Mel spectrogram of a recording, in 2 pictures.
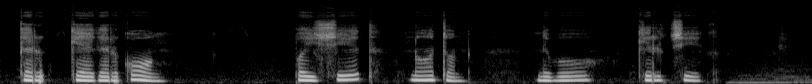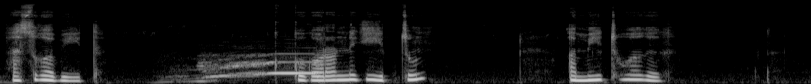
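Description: A speech recording with no technical faults to report. Nothing in it calls for a time, a cause or a fix.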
